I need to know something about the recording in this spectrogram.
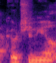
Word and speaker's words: cochineal: Am I pronouncing that right? Yeah, cochineal.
